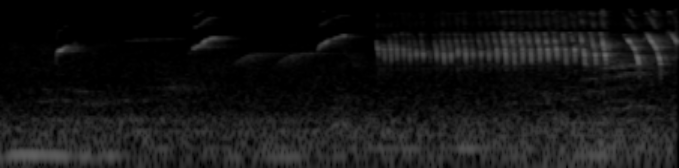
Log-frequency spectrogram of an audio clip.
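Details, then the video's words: Canary with sparse high whistled upslurs followed by an extended fast buzzing trill that gets louder toward the close, with a quiet low hum behind. "Does your canary have difficulty singing? play this now"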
